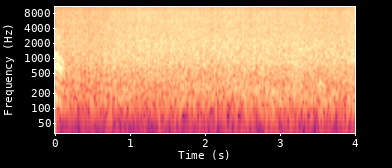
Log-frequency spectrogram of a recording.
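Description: Wind-driven rain beating on tent fabric, heard from inside the tent as a steady, even hiss.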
